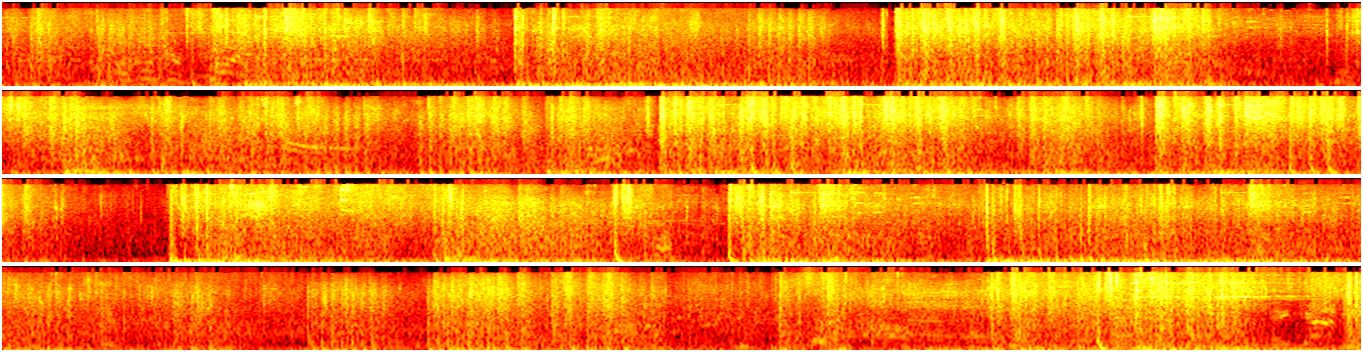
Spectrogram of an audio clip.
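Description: Video game battle with dense, continuous gunfire and explosive booms nearly throughout, bursts of automatic fire layered over one another, loud and close, with a voice speaking intermittently underneath.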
